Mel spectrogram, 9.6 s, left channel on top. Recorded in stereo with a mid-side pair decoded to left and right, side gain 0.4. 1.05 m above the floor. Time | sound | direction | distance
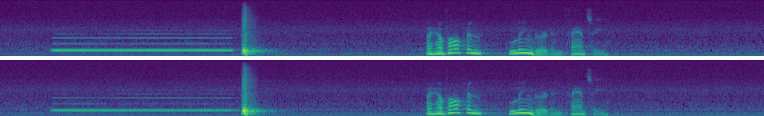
0.6 | a flute | 45° left | 1.2 m
3.0 | a whoosh | 25° right | 0.7 m
5.3 | a man speaking | 5° left | 0.7 m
